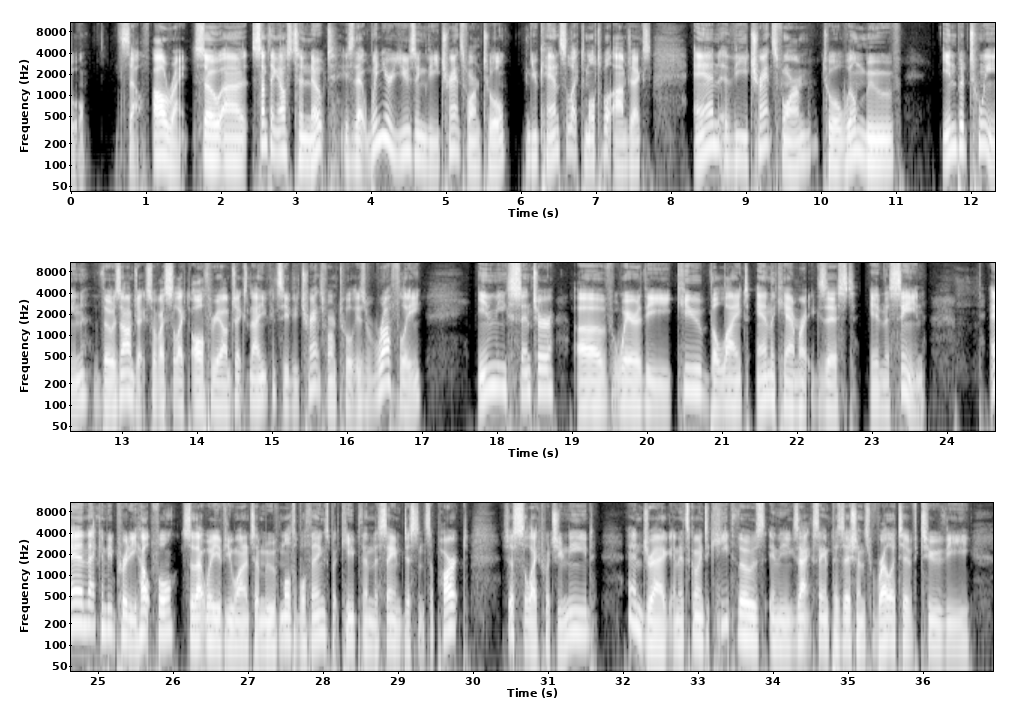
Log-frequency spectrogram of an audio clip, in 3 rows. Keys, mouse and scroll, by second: 1.1-2.0 scroll down 2, 7.2 click, 8.3 click, 9.2 shift+click, 9.9-12.8 middle drag, 12.8 shift+click, 13.4-31.2 middle drag, 31.2-32.8 drag, 32.8-36.9 middle drag.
